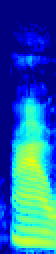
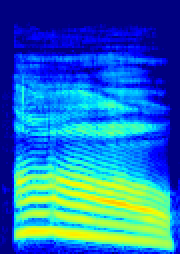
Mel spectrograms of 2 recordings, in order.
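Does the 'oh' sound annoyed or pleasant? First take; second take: annoyed; pleasant. First: The 'oh' sounds annoyed, as if there's a problem. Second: The 'oh' sounds pleasant, with no problem implied.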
